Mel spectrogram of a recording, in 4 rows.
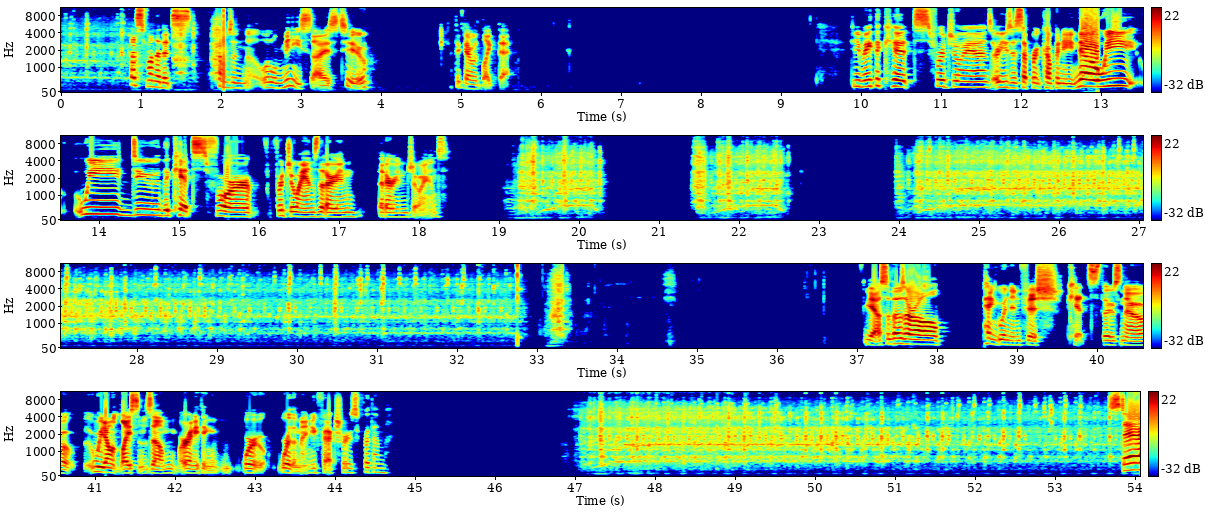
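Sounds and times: sewing machine running: 0:00.0 - 0:02.2, 0:19.1 - 0:20.4, 0:21.4 - 0:22.7, 0:24.0 - 0:33.7, 0:46.9 - 0:54.0.

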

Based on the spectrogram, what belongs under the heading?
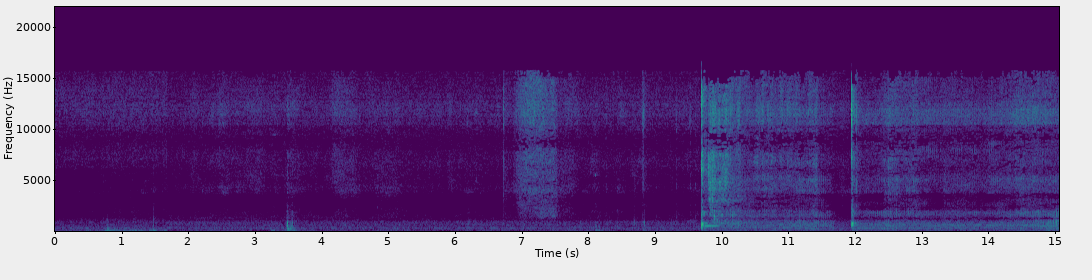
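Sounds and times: small motor humming: 0:09.7 - 0:15.0.

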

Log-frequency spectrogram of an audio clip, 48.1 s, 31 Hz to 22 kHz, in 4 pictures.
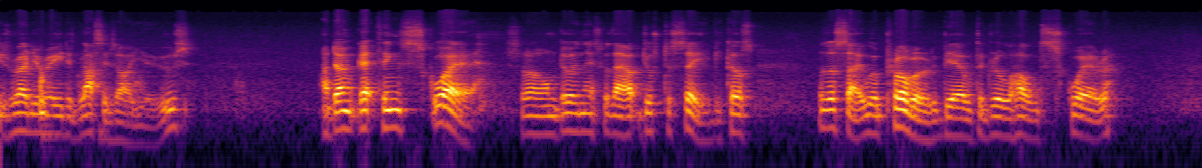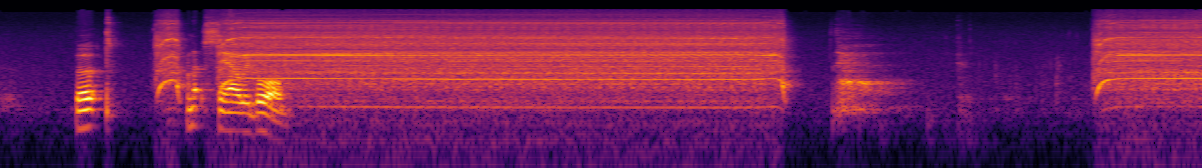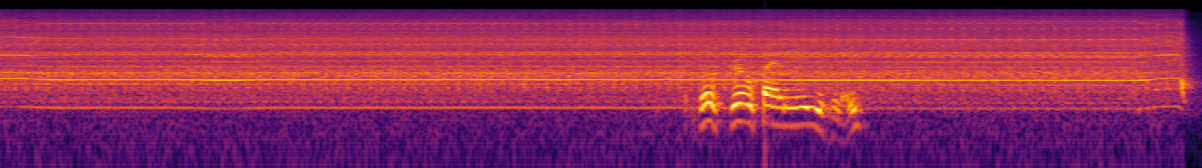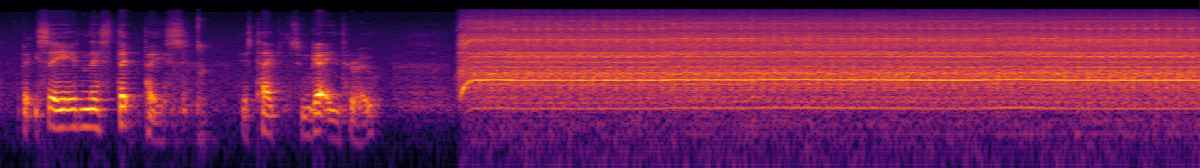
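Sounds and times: cordless drill drilling into metal: 0:13.6 - 0:20.0, 0:22.9 - 0:36.0, 0:40.6 - 0:48.0.

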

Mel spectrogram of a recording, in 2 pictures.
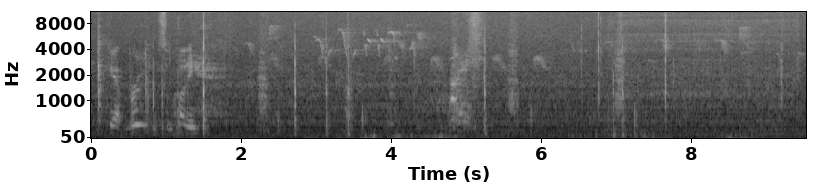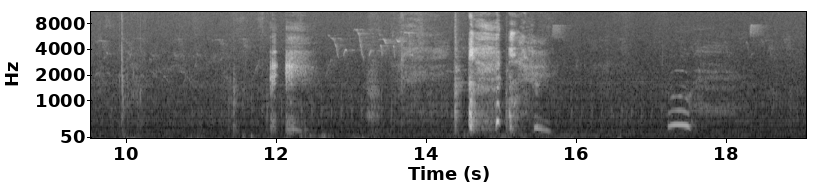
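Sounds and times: man coughing and clearing throat: 0:11.9 - 0:12.6, 0:14.6 - 0:15.7.

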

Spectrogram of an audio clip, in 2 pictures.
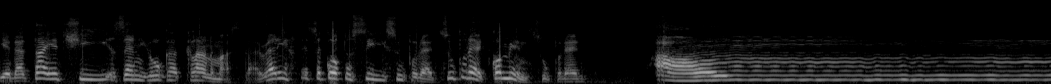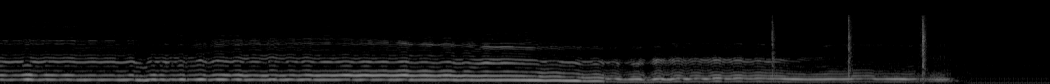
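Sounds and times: man humming: 0:06.5 - 0:20.1
faint clicks: 0:18.2 - 0:20.0.

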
